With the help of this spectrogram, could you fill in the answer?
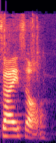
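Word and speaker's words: Xyzal: So the Zysol, this is how it's pronounced, Zysol. because I saw the commercial on TV. It's an owl, and he says, "Be wise all, get Zizal."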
